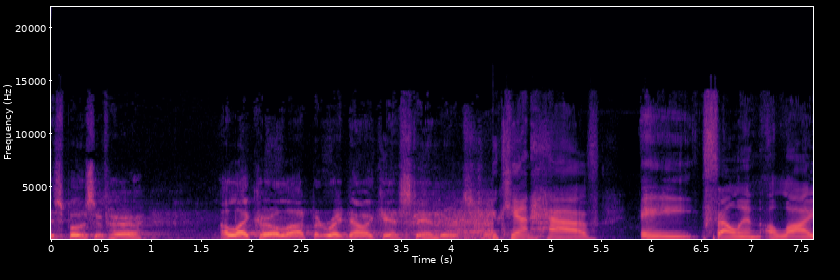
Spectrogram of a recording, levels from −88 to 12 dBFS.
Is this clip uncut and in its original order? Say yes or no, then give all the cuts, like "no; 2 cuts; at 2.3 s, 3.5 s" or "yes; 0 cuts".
no; 1 cut; at 4.4 s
